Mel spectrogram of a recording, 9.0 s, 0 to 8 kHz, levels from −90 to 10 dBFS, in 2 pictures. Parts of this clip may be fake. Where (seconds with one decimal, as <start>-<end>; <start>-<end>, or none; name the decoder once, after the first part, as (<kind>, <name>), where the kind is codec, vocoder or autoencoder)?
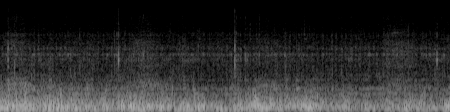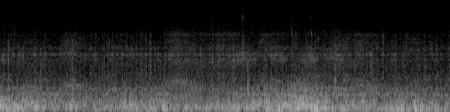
6.2-6.9 (codec, ZipCodec)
